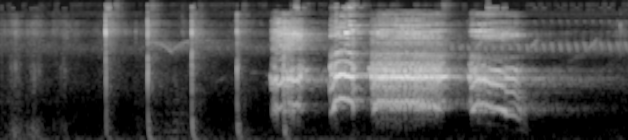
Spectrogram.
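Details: Red junglefowl crowing in the morning while being lured with a decoy bird: a few sharp clicks and taps, then one loud, strained, drawn-out crow of about one second that rises, holds steady, and drops at the end.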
